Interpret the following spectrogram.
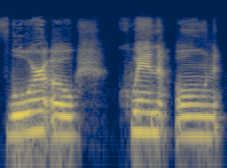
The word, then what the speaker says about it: fluoroquinolone: antibiotic is in the fluo quinolin I can never say it properly so it's the pronunciation is fluo quinan okay and this particular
